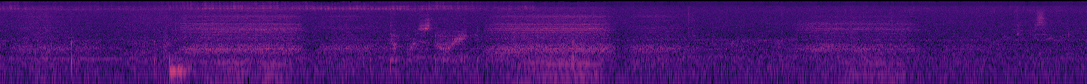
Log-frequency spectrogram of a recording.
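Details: Male sleeper snoring: repeated rough, rattling breaths with low buzzing vibration, roughly every four seconds, over steady room noise.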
